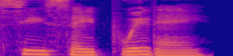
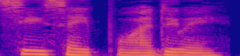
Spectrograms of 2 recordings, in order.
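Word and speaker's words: Sí se puede: It's C-Sape-Way-Day, yes you slash we can, not C-Sape-Way-Dui, tweeted Deputy Communications Director for the Republican Governors Association Joanna Rodriguez.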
